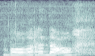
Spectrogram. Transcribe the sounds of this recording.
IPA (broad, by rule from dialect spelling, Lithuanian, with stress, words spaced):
ˈboːʋɐ rɐˈdɐʊ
